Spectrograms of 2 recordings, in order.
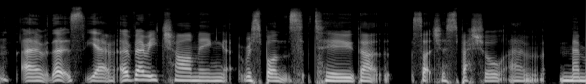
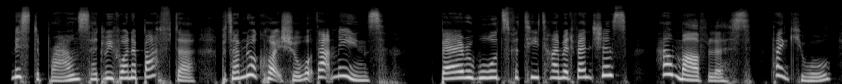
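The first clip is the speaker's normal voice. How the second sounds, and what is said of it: Imitates Paddington Bear's voice. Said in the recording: “do my best Paddington voice ... I will do my Paddington voice”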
